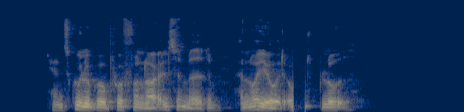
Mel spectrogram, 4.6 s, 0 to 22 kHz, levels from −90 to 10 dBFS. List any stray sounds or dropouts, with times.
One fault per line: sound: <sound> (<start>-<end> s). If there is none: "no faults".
sound: dropout (2.9-3.1 s)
